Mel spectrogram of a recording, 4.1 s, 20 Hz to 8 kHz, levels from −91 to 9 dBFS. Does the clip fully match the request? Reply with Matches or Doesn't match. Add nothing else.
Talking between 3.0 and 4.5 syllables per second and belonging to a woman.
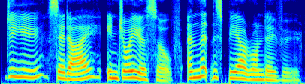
Matches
